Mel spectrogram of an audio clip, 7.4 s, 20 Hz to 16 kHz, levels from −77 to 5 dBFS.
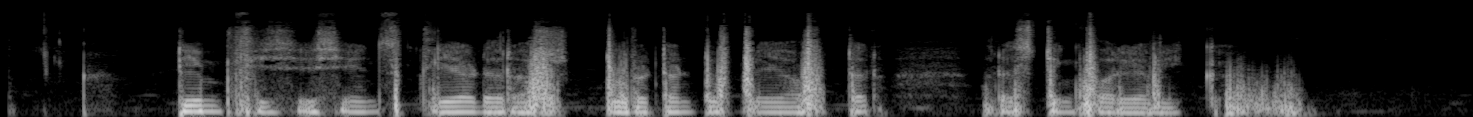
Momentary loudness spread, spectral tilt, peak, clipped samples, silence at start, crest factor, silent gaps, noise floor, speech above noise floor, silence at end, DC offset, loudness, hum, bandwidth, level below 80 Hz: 16 LU; -6.5 dB/octave; 0 dBFS; under 0.1%; 0.9 s; 20 dB; none; -65 dBFS; 46 dB; 0.85 s; under 0.1%; -20 LUFS; none; 11 kHz; -40 dBFS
